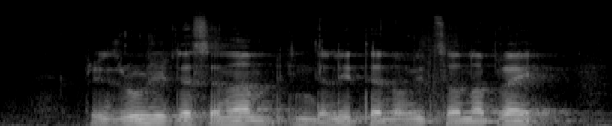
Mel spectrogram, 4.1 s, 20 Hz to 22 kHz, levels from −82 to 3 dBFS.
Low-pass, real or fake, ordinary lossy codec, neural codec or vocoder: 19.8 kHz; real; none; none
